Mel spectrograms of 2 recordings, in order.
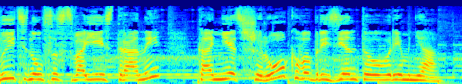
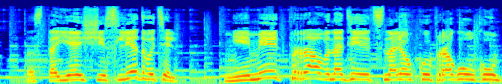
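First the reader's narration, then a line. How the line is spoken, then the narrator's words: Stern voice. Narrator (Russian): строго сказал Пашка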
